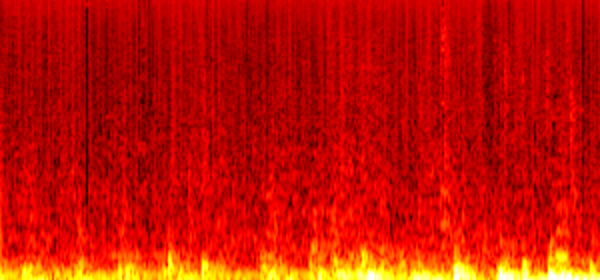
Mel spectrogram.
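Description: Low, irregular thumps and rustling handling noise picked up by a pulpit microphone as a cloth face mask is pulled off and folded by hand, getting louder and more frequent in the second half.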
